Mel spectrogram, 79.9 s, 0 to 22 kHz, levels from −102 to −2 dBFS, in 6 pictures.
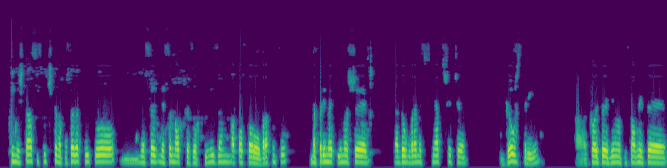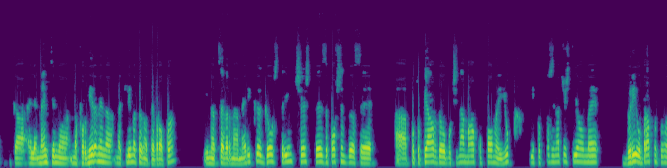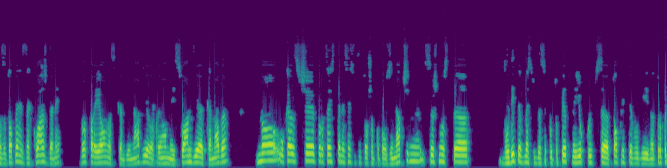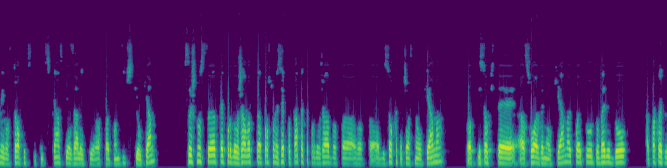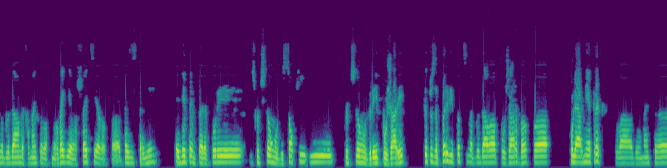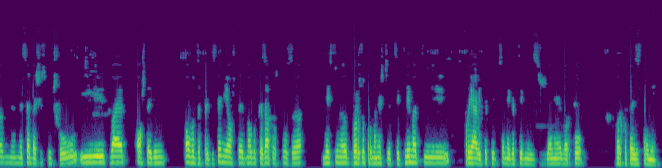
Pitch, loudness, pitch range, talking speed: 140 Hz, -20 LUFS, 125-155 Hz, 150 wpm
